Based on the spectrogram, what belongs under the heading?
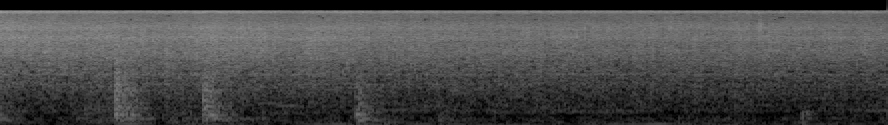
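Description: Chicken and onion filling sizzling in a frying pan as a wooden spatula stirs it, with a few short scrapes of the spatula against the pan.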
